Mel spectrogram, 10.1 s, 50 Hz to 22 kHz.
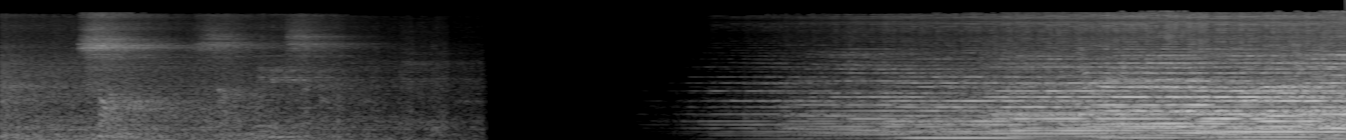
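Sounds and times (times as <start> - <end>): room noise: 0.0 - 3.7.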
